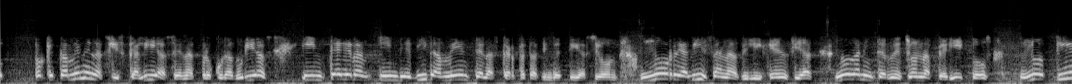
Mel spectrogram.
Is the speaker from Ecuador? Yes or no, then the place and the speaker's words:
no; Mexico; te lo digo como mexicano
